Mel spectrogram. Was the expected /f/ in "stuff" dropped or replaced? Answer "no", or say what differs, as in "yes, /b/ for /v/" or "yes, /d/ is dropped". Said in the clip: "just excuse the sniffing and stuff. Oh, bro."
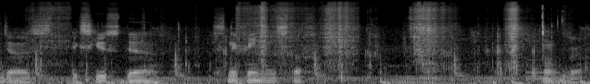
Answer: no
